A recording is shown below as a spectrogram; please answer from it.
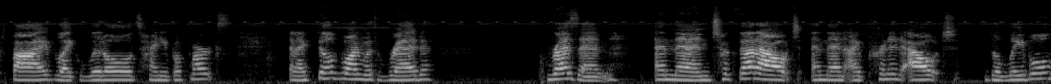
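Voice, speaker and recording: This crafting livestream host, a mom with school-age children, sounds stuffed up from a cold, her mid-range voice pushed and bright. She rambles casually with plenty of fillers while crafting, captured on a low-quality recording.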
